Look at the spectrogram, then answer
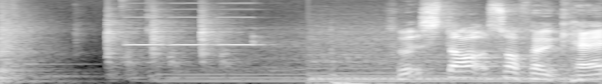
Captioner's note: beeps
